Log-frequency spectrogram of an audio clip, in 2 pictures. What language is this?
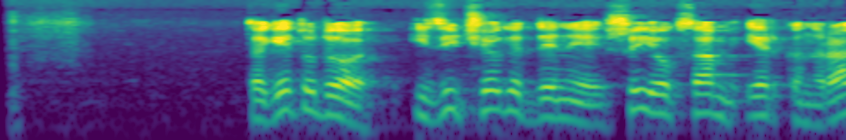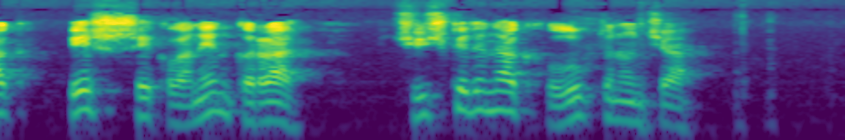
Mari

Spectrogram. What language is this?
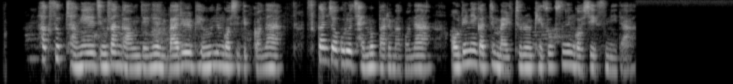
Korean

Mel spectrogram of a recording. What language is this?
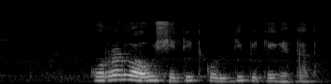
Marathi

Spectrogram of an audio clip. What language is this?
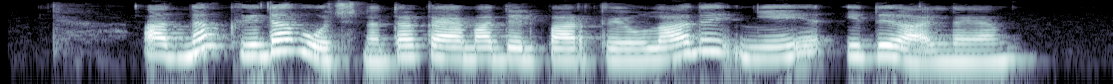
Belarusian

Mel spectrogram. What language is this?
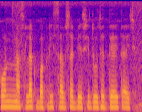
Maithili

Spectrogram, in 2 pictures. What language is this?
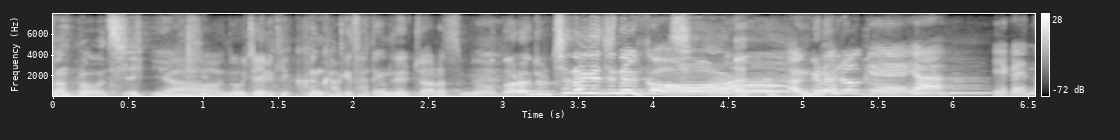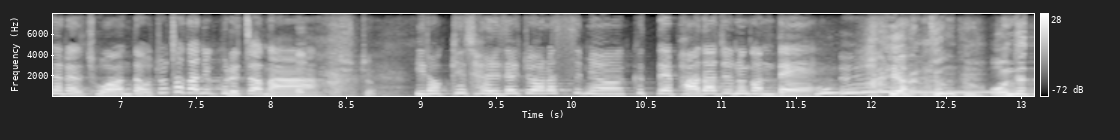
Korean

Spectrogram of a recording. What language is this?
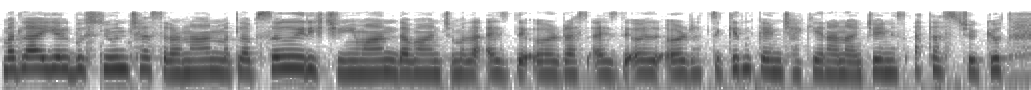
Kashmiri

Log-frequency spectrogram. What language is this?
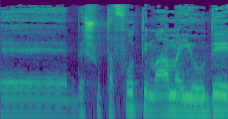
Hebrew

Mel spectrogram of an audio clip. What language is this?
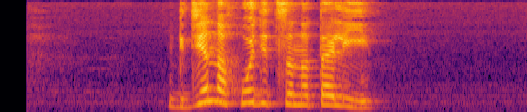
Russian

